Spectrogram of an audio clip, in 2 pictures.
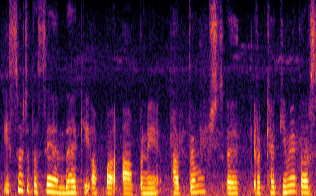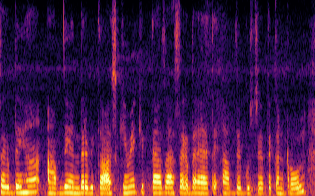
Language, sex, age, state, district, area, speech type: Punjabi, female, 30-45, Punjab, Mansa, urban, spontaneous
